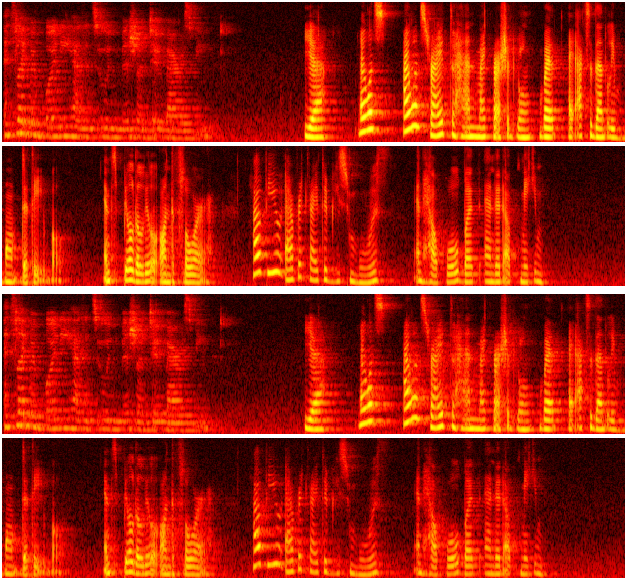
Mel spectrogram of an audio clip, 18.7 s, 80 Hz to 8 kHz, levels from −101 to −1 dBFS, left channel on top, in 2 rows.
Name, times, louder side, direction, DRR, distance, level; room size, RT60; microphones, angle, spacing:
voice 1, 0.0-3.1, equal, ahead, -3 dB, 4.1 m, -45 dB
voice 2, 4.5-4.9 5.3-5.8 6.0-10.2 10.9-12.5 13.1-15.0 15.5-17.5, left 5 dB, 35° left, 15 dB, 0.4 m, -31 dB
12.5 x 7.7 x 8.7 m, 0.94 s
head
